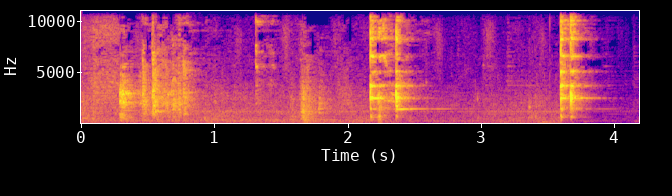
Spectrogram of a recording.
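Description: Vegetables tossed with tamari and balsamic vinegar in a bowl for a vegan dinner, giving a few quick clinks and clatters of utensil against dish, close and fairly soft, with no talking.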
